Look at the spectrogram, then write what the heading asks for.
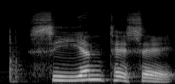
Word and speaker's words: siéntese: Siéntese, accent on the E after the I.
